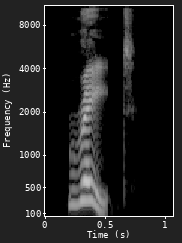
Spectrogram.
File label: "RATE", English; 3000 words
